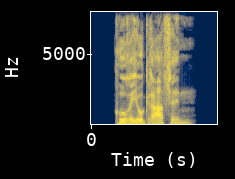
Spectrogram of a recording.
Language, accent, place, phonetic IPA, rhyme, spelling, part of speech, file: German, Germany, Berlin, [koʁeoˈɡʁaːfɪn], -aːfɪn, Choreografin, noun, De-Choreografin.ogg
- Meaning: female equivalent of Choreograf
